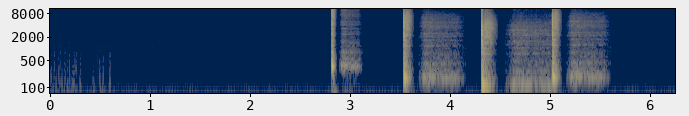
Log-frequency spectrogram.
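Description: A sampled snare drum in Maschine, struck four times about three-quarters of a second apart after a near-silent start. It is played on keys an octave or more up its keyboard zone, so it is pitch-shifted as the root key is sought, but it still sounds like a snare.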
